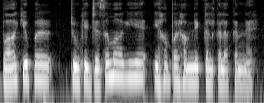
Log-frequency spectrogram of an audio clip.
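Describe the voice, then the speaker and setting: A Quran recitation teacher, slowly explaining tajweed and repeating each word, drawing out chanted words. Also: warm tone. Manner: slow, patient, repeats each word and drills pronunciation; chants the verse words drawn out and higher.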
